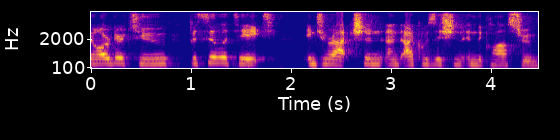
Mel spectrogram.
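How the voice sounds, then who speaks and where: A woman speaks in a Scottish accent. Her pitch is high. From Scotland. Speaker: professor. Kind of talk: conference lecture. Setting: stage with audience. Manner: hesitant.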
